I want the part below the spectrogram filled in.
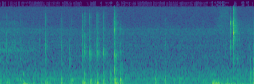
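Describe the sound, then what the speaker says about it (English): A password being typed on a computer keyboard: a quick run of sharp key clicks in uneven bursts, some louder strokes clustered in the middle, with a brief pause before a final few taps. "I'm typing it."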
